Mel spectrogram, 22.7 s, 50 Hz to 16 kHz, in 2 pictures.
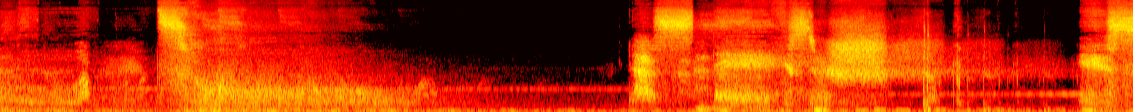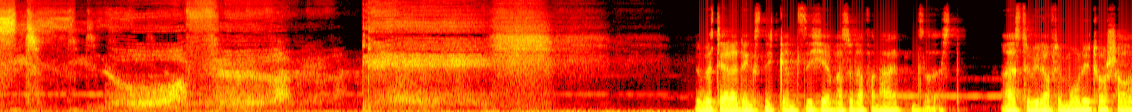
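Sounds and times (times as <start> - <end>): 
dozens to hundreds of overlapping whispering voices from a loudspeaker: 0.0 - 4.4, 6.3 - 17.4
speech: 18.4 - 22.6.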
